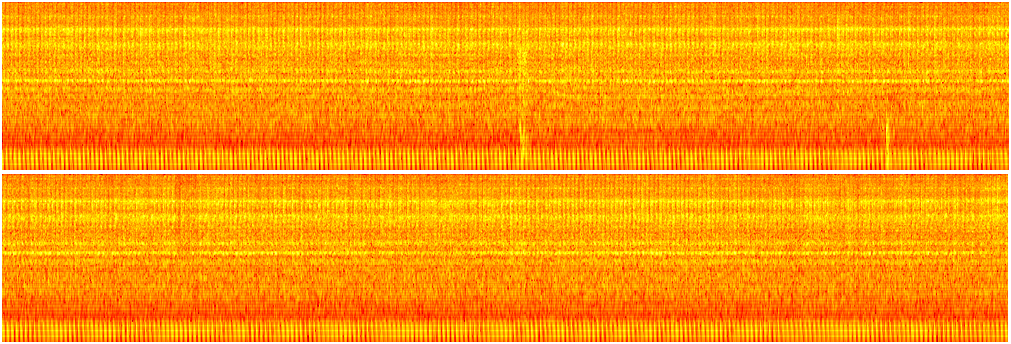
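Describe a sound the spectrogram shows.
A sawmill engine runs with a steady, low drone.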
